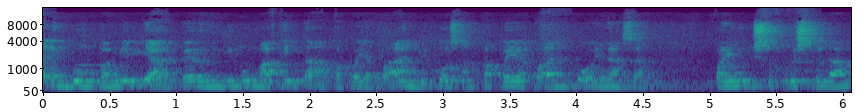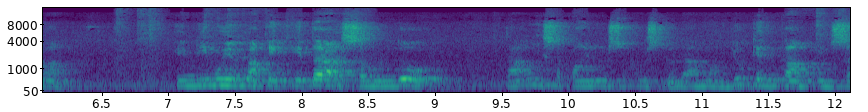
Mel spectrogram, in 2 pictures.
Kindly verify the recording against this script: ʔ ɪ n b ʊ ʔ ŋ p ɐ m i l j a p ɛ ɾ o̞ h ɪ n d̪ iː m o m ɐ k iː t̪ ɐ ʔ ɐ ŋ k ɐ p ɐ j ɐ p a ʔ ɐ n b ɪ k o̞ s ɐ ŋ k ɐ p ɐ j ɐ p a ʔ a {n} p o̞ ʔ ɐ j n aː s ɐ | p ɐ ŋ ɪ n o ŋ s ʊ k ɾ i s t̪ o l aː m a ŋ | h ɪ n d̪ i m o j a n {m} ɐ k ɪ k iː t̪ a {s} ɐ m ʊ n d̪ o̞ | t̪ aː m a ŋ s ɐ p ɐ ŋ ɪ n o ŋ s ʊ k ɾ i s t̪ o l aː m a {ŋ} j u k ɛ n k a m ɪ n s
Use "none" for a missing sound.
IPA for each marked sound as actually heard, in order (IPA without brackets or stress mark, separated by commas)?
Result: n, m, s, ŋ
